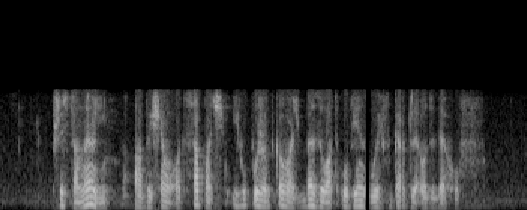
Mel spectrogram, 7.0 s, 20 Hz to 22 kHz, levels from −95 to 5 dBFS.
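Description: Bluetooth CVSD headset codec, throughout: the speech is squeezed into a telephone band of roughly 150 Hz to 3.5 kHz, and the one-bit, adaptive-step coding leaves a granular hiss beneath it, with s sounds turned scratchy and louder bright passages distorting where the step cannot keep pace.

Unconcealed Bluetooth headset packet loss, from 4.87 to 4.95 s: several voice packets between headset and phone never arrived, leaving about 60 ms of speech missing with nothing patched in. The hole opens and closes abruptly, and the speech returns briefly quieter.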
